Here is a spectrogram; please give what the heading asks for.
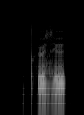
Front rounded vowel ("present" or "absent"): present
